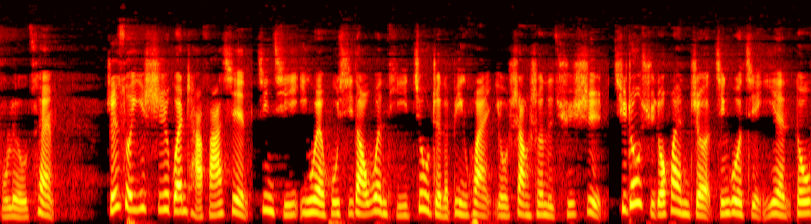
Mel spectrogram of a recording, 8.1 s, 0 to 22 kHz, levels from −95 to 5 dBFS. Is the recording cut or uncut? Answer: cut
